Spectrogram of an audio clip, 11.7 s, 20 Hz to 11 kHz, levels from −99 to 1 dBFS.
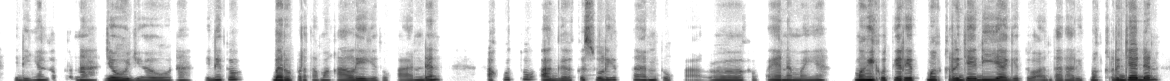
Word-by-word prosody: jadinya 185 +5 -6
nggak 200 -2 -21
pernah 185 -1 -4
jauh-jauh. 185 -1 +1
Nah 180 0 -8 0.2
ini 230 +3 0
tuh 290 +3 -4 0.3
baru 200 -1 +4
pertama 200 -1 -11
kali 195 -1 -1
gitu 185 0 -16
kan, 195 +1 -6
dan 235 +5 +1 0.5
aku 280 - -11
tuh 310 -1 -11
agak 195 -2 -3
kesulitan 230 -1 -4
tuh 195 - -12 0.2
Kak, 185 - -24
eee, 200 -1 -4
apa 205 +2 -26
ya 205 - +1
namanya, 195 +1 -2 0.3
mengikuti 220 +1 +7
ritme 225 -1 +3
kerja 210 -1 +3
dia 215 -1 +5
gitu, 195 +1 -10
antara 190 -1 -10
ritme 195 0 -8
kerja 225 +3 +5
dan 240 +4 +4
200 Hz, 165 wpm, -20 LUFS, 195-220 Hz, 0.5 s, mengikuti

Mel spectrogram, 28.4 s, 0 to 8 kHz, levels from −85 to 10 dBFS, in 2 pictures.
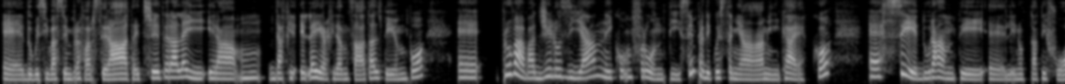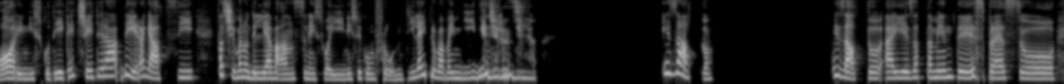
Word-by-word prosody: ehm, 175 -3 -2
dove 180 0 -2
si 190 +2 -3
va 180 0 0
sempre 195 0 -2
a - - -6
far 180 -1 -3
serata, 185 0 +4
eccetera. 225 +6 +2
Lei 230 -6 +1
era, 195 -2 +1
mhmm, 220 0 -3
da 200 +1 -2
fi 210 +1 -6
ehm, 205 - 0
lei 240 -2 +5
era 190 - -1
fidanzata 185 0 -3
al 220 +1 -1
tempo 195 - -2 0.4
e 240 -1 -3 0.2
provava 310 - +4
gelosia 235 -1 -1
nei 255 -6 -3
confronti 225 -8 -5
sempre 410 - -1
di 205 - +1
questa 225 -1 -2
mia 180 -2 -2
amica, 175 +2 -1
ecco, 180 - 0 0.5
ehm, 275 0 +2
se 265 - +4
durante, 200 -5 0
ehm, 175 -2 -8
le 180 - -7
nottate 185 +2 -7
fuori 185 +4 +4
in 185 - -5
discoteca, 200 +4 -2
eccetera, 290 0 +1
dei 310 -11 +1
ragazzi 235 -1 +1 0.3
facevano 245 -6 +2
delle 210 -2 +1
avance 200 0 +1
nei 190 -1 -3
suoi 175 -2 -4
nei 185 - -5
suoi 210 +2 -1
confronti, 185 0 -7
lei 315 +6 +2
provava 215 -9 -1
invidia 215 - 0
e - - +9
gelosia. 225 -5 -1 1.7
Esatto! 370 - +3 1.6
Esatto. 220 -7 +2
Hai 220 0 +2
esattamente 240 0 0
espresso, 210 -5 -1
210 Hz, 130 wpm, -22 LUFS, 190-240 Hz, 1.7 s, e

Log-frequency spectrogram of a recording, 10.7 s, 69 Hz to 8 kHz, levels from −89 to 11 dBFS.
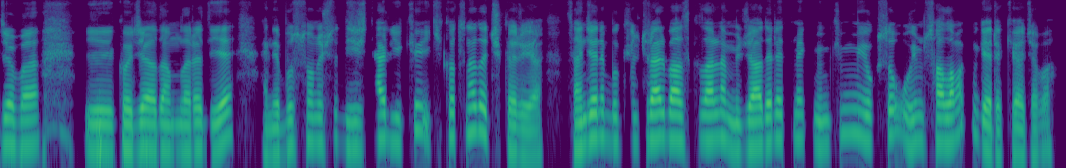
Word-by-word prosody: acaba, 135 -1 +2 0.5
iii, 120 -1 +1
koca 125 0 +3
adamlara?" 120 0 0
diye. 140 +8 +3 0.3
Hani, 105 +1 -3
bu 130 +2 -2
sonuçta 145 +2 -5
dijital 130 +5 -1
yükü 145 +9 -5
2 - - -8
katına 185 +4 -2
da 190 -2 +3
çıkarıyor. 105 -7 -1 0.2
Sence, 130 +6 +1
hani, 165 -2 +2
bu 145 - -4
kültürel 155 +3 +3
baskılarla 155 +1 +4
mücadele 130 +4 +3
etmek 155 0 -5
mümkün 135 +7 -6
mü? 185 -1 -5
Yoksa 155 +3 -2
uyum 150 -4 -3
sağlamak 145 +4 +2
mı 180 - -9
gerekiyor 110 - +1
acaba? 100 -10 -7
140 Hz, 165 wpm, -26 LUFS, 120-155 Hz, 0.5 s, baskılarla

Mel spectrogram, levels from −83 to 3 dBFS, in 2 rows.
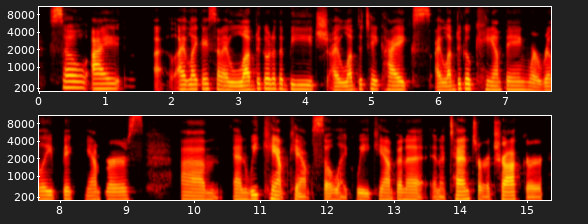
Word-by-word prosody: So, 230 -2 +2
I 190 +1 +3 0.5
I - - -4 0.2
I 170 0 +3
like 175 +1 0
I 185 - +2
said, 185 -3 -2
I 150 - +1
love 150 +2 +4
to 190 - -1
go 190 +1 +2
to 190 - 0
the 185 0 0
beach, 165 -1 -3
I 140 - +1
love 150 +2 0
to 175 - -4
take 170 -2 -4
hikes, 155 -1 0
I 135 - +1
love 145 +2 0
to 185 - +1
go 185 0 +3
camping. 155 -2 -3
We're 135 -4 -2
really 145 +2 -2
big 145 -1 -1 0.2
campers, 135 +1 -3 0.5
um, 130 -3 -1 0.2
and 130 -1 -1
we 150 +1 +2
camp, 150 -1 +4
camp. 115 -1 -2
So, 120 -2 0
like, 115 -5 -6
we 120 -2 -2
camp 130 -1 -2
in 130 -1 0
a 125 -1 +1
in 115 - -7
a 105 - -5
tent 145 +3 +4
or 120 -3 -1
a 110 - -3
truck 140 +2 +5
or, 105 +1 -1
145 Hz, 180 wpm, -27 LUFS, 130-165 Hz, 0.5 s, truck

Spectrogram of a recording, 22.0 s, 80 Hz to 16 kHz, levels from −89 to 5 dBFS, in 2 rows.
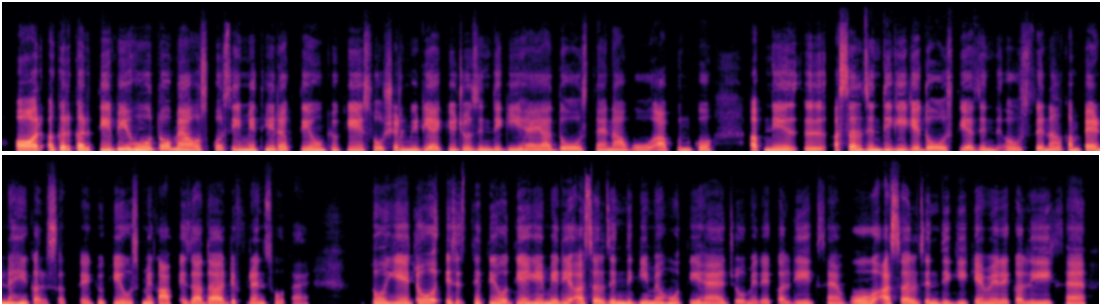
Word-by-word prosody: और 230 0 +9
अगर 275 +5 +5
करती 270 +2 +4
भी 325 +2 +6
हूँ, 315 0 +7
तो 340 +1 +3
मैं 310 -2 +5
उसको 305 +3 +1
सीमित 290 -3 0
ही 310 - +3
रखती 280 -2 -1
हूँ, 280 0 +2
क्योंकि 275 +1 -2
सोशल 275 0 -3
मीडिया 270 -1 +2
की 265 +1 -5
जो 275 - 0
ज़िंदगी 250 0 -2
है 260 -1 -1
या 255 0 +1
दोस्त 235 +1 -1
है 250 - -2
ना, 265 +1 0
वो 255 0 -6
आप 240 0 0
उनको 275 +3 -2 0.4
अपनी 265 +4 +1 0.2
अ 220 -1 0
असल 295 +4 +3
ज़िंदगी 265 -2 +1
के 265 0 +1
दोस्त 250 0 0
या 250 0 +1
जिंद 245 -1 -5 0.2
उससे 230 +4 -3
ना 320 +3 +1
कंपेयर 255 -1 +1
नहीं 255 -1 +1
कर 200 -4 -6
सकते। 95 - -10
क्योंकि 240 +4 -5
उसमें 275 0 -3
काफ़ी 250 +1 -1
ज़्यादा 240 -1 +3
डिफरेंस 225 -1 -5
होता 95 - -11
है। 95 +1 -14 0.6
तो 305 +1 +2
ये 285 0 +1
जो 315 -1 +3
इस 255 -1 -2
स्थिति 290 +4 -4
होती 280 -1 -1
है 290 - +2
ये 295 -1 +1
मेरी 275 +2 +1
असल 245 +2 0
ज़िंदगी 245 0 -1
में - - -1
होती 240 -1 -4
है। 240 0 -2
जो 235 +1 -6
मेरे 230 +1 -8
कलीग्स 220 +3 -6
हैं 220 -1 -3
वो 260 +4 +1 0.2
असल 230 +1 0
ज़िंदगी 225 0 -4
के 235 -1 -1
मेरे 225 -1 -2
कलीग्स 220 0 -3
हैं, 230 +1 -1
255 Hz, 195 wpm, -22 LUFS, 235-275 Hz, 0.6 s, और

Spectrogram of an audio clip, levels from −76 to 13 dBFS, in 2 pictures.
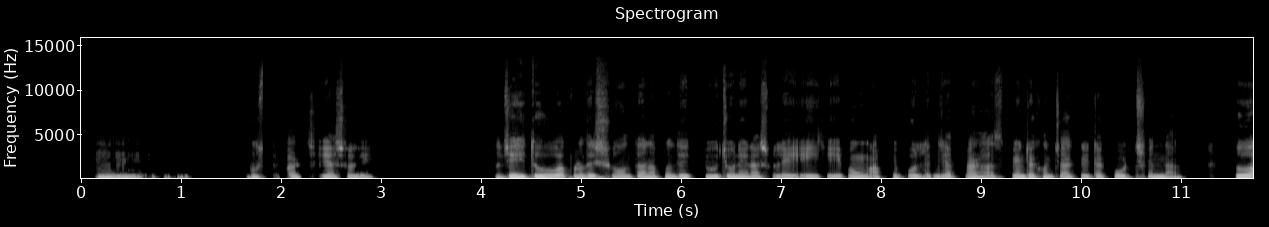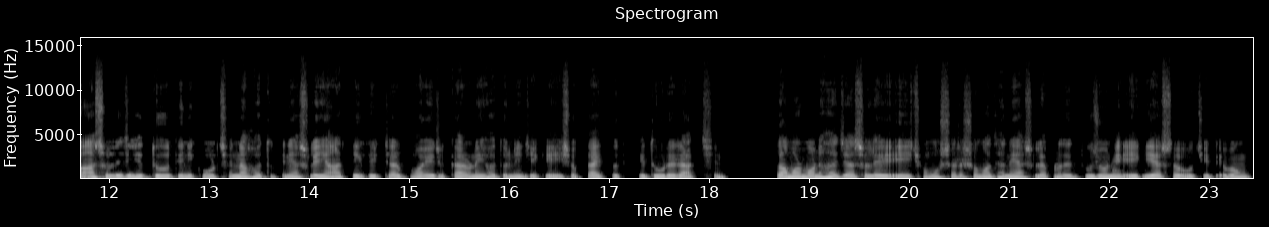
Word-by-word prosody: হুম, 120 -3 +3 1.2
বুঝতে 140 -1 -6
পারছি 110 -1 -6
আসলে। 105 0 -4 1.4
যেহেতু 155 +1 +8 0.2
আপনাদের 125 0 +2
সন্তান 115 -2 0
আপনাদের 110 -1 +1 0.2
২ 110 - 0
জনের 105 -2 +3
আসলে 105 0 -3 0.2
এই 105 - +1
যে - - -10
এবং 105 -1 0 0.2
আপনি 115 - -10
বললেন 110 +1 -1
যে - - -1
আপনার 110 0 -2
হাসব্যান্ড 110 0 -1
এখন 105 -1 -2
চাকরিটা 105 0 -3
করছেন 125 -1 -2
না। 100 - -3 0.6
তো 150 - +4 0.2
আসলে 145 +2 +1
যেহেতু 130 +1 +3 0.2
তিনি 120 0 +1
করছেন 110 0 -2
না, 105 - +3
হয়তো 115 0 0
তিনি 105 - -1
আসলে 105 0 -4
এই 105 - +3
আর্থিক 105 +3 -1
দিকটার 110 0 -1
ভয়ের 105 -1 0 0.2
কারণেই 105 0 +2
হয়তো 105 -2 -1
নিজেকে 100 0 -3
এইসব - - -6
দায়িত্ব 100 0 -3
থেকে 110 - -10
দূরে 105 0 +1
রাখছেন। 100 -1 -7 0.5
তো - - -11
আমার 150 0 +5
মনে 145 +1 +3
হয় 150 -4 +5
যে 110 - +1
আসলে 110 0 +1 0.2
এই 115 - +1
সমস্যাটার 115 0 -3
সমাধানে 110 0 +2
আসলে 110 0 -5
আপনাদের 110 +1 -1
২জনে 110 0 +3
এগিয়ে 105 0 +2
আসা 105 - -5 0.2
উচিত 95 0 -7
এবং 100 0 0
110 Hz, 155 wpm, -20 LUFS, 105-120 Hz, 1.4 s, যেহেতু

